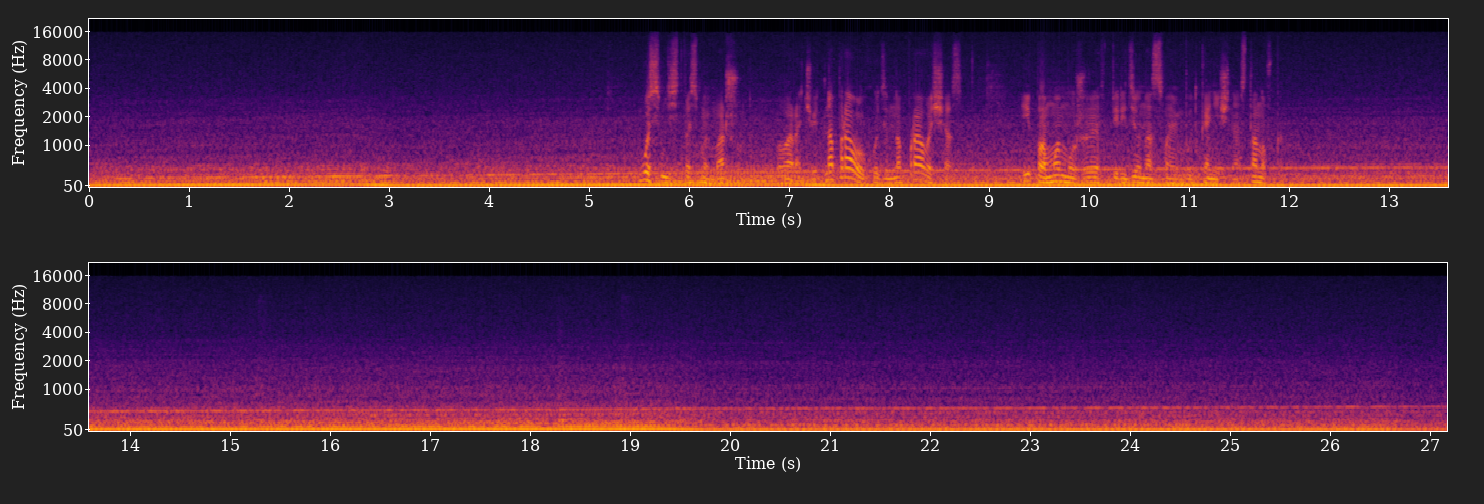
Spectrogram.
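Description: A bus engine hums steadily, its whine slowly rising as the bus speeds up.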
